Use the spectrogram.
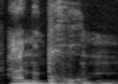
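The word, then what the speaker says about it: Ane Brun: Alors je crois que la prononciation exacte, Aurore, est Anne Brun.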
